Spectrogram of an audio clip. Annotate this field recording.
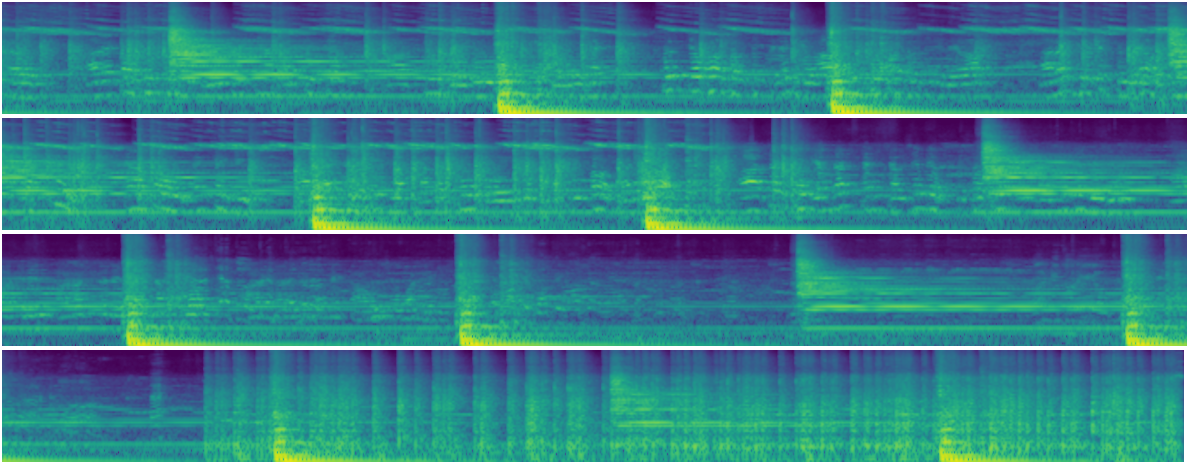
Firecrackers and fireworks, Many people gathered In the temple, Matsu Pilgrimage Procession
